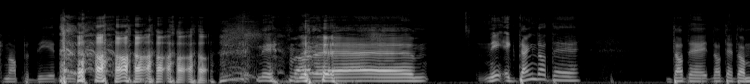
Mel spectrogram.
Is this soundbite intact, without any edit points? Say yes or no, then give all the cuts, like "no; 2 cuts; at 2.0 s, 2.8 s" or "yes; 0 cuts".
yes; 0 cuts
